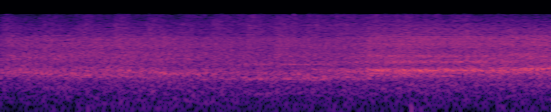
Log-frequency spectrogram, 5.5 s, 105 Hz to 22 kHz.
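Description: Steady roar of a stadium crowd cheering during a Liverpool versus Manchester City Premier League match in FIFA 15, a continuous broadband wash that swells slightly louder toward the end, with no one speaking.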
